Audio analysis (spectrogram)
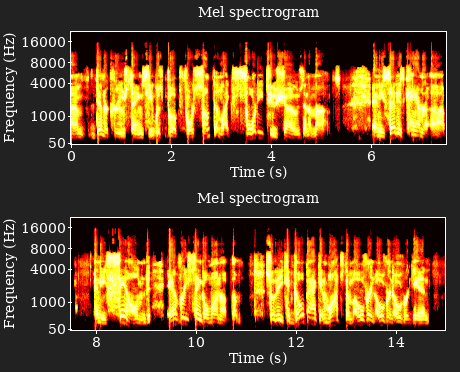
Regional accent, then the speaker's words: East Tennessee, United States; accent: East Tennessee; now in Johnson City, United States; I'm in Johnson City, Tennessee. And so you can probably tell, I mean, the accent, a lot of people think I'm from Australia. I get that a lot. Where are you really from? Is that Australia or English? And I always have to tell them, no, it's East Tennessee

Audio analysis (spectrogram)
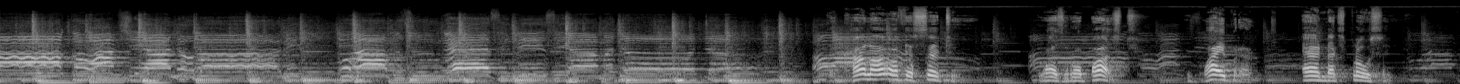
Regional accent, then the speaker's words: Eastern Cape, South Africa; I was born in the Eastern Cape. It is a very beautiful part of our land.

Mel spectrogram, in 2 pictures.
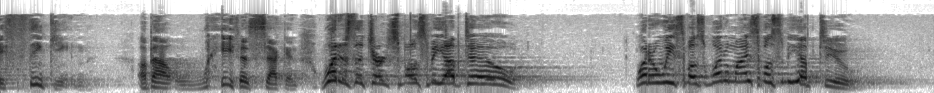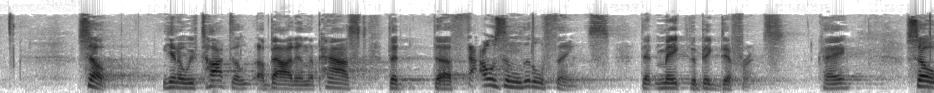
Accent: California, United States; growing up in California and being in ministry in Southern California

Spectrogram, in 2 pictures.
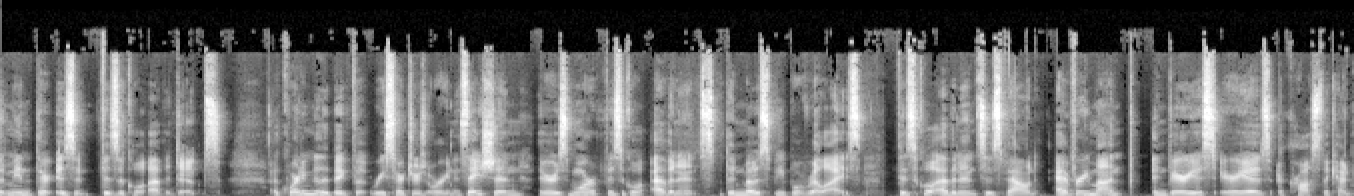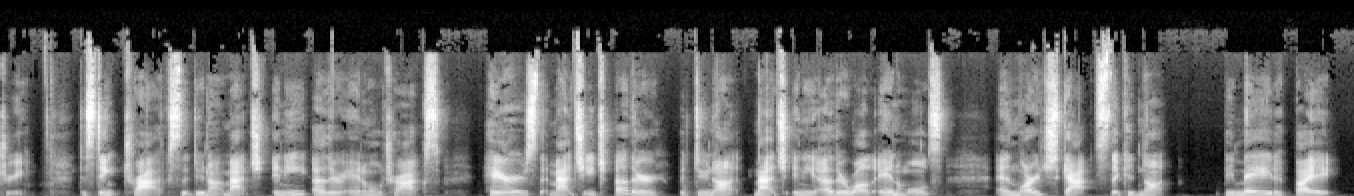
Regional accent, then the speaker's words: Alabama, United States; Alabama is pretty wooded.

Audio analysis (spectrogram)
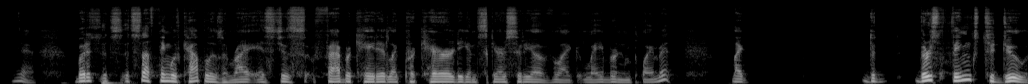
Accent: Puerto Rico; my hometown

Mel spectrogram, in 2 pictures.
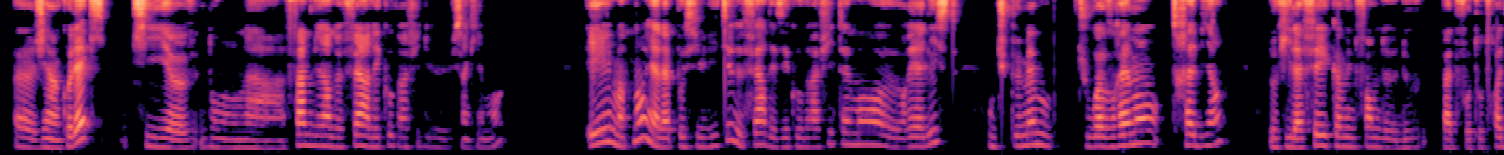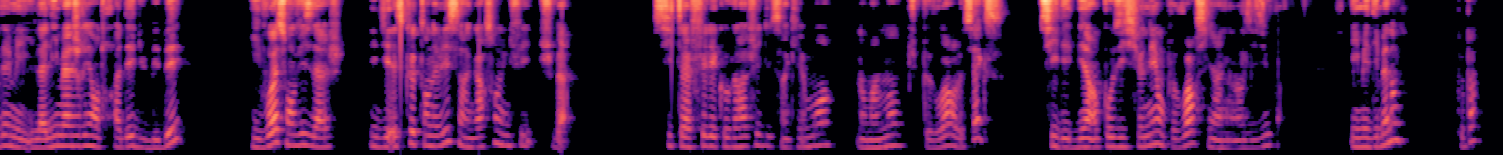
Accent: France; moved away as an adult; now in Shanghai, China; on est français

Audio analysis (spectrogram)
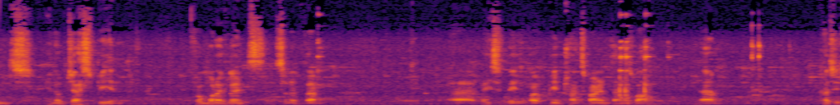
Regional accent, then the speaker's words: Pontypridd, Wales, United Kingdom; I'm from Ponty. I'm originally from Pontypridd. But I was born in Roos, actually. Moved up to Pontypridd then

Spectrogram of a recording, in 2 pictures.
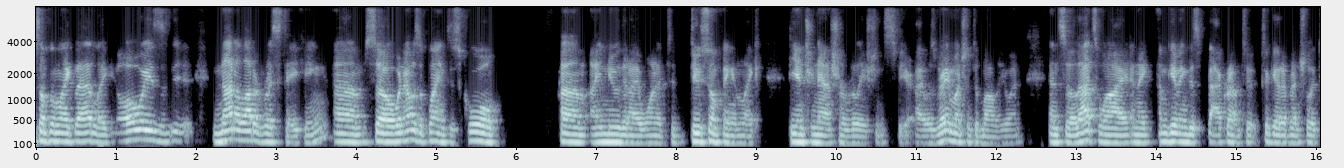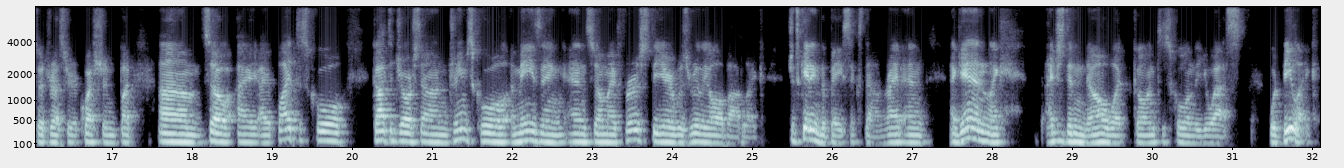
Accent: Mexico City, Mexico; moved away as an adult; now in United States; I'm originally from Mexico City, have been living in the States for a while now

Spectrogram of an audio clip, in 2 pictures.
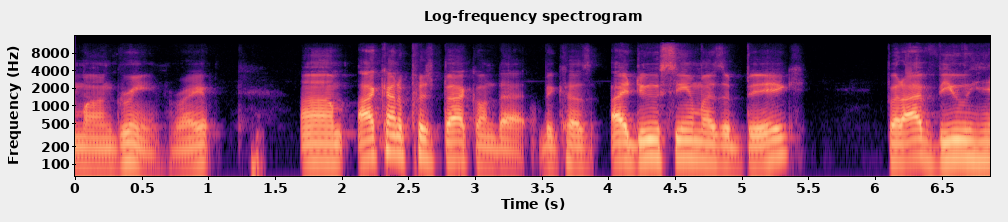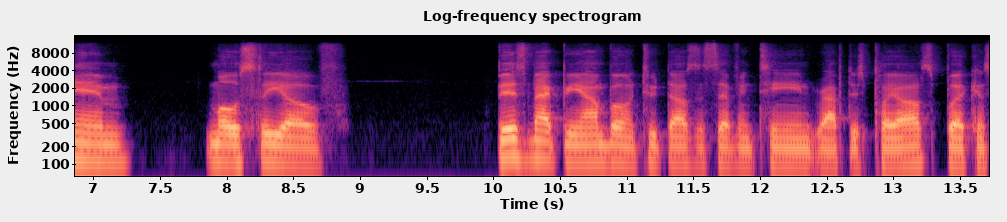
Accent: Nigeria; I'm Nigerian myself

